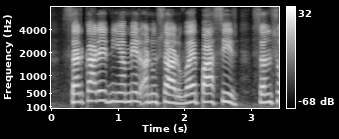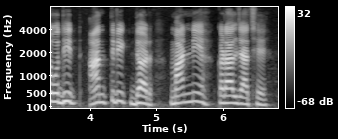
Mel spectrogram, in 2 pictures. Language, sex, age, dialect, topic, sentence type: Magahi, male, 18-24, Northeastern/Surjapuri, banking, statement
